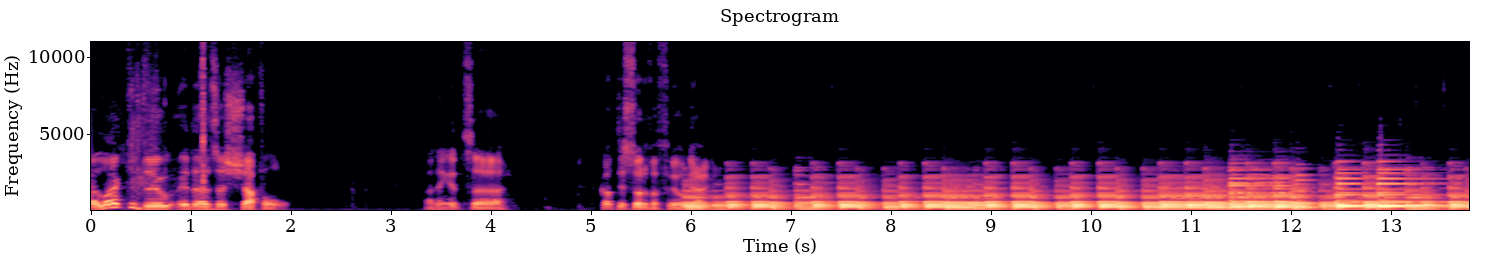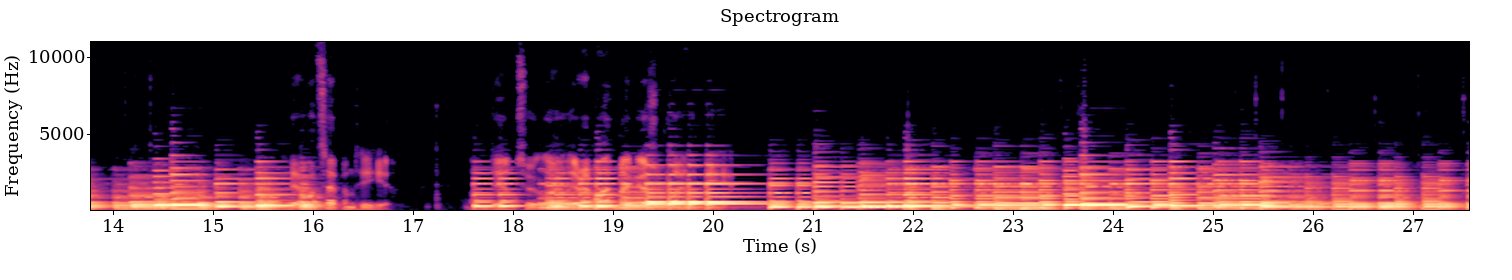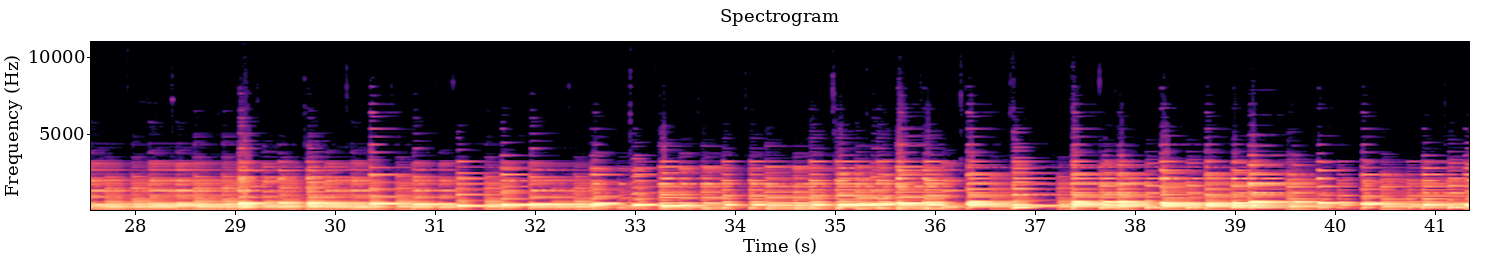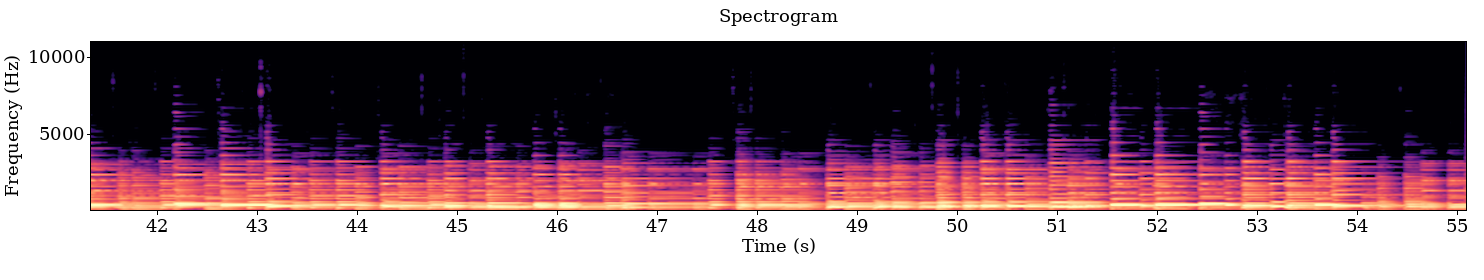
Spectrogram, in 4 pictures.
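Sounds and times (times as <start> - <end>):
upbeat stage piano tune: 5.8 - 16.4, 17.6 - 55.0.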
